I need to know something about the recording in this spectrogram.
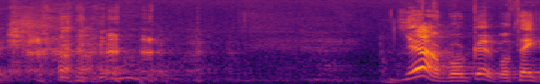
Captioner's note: laughing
